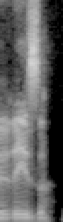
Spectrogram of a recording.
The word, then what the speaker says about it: Reese: Äh, Reese, Fabian Reese.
